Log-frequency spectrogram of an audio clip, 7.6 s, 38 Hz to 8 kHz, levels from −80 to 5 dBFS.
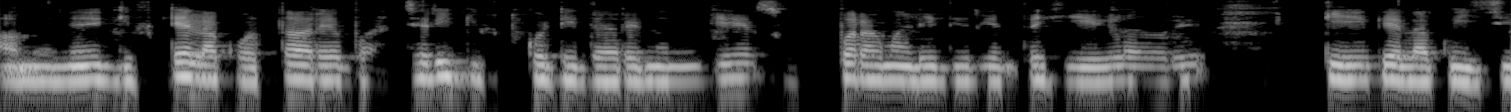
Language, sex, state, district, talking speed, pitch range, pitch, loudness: Kannada, female, Karnataka, Mysore, 125 wpm, 165-180 Hz, 170 Hz, -23 LUFS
